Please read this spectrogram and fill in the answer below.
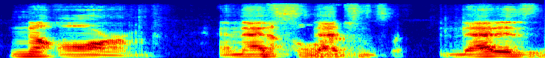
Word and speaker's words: Naarm: It's five letters and it's pronounced Naarm.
